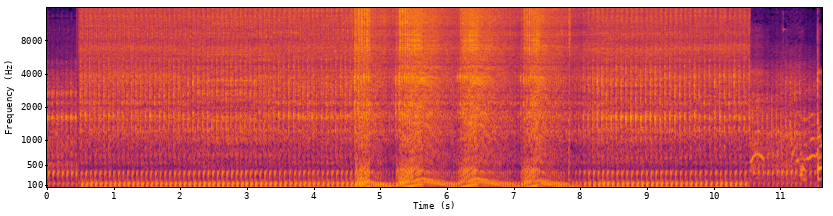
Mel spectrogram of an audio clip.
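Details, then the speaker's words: KTM Duke 390 after cam chain tensioner replacement (fuel pump also cleaned): single-cylinder idles evenly and revs cleanly in three blips, earlier engine noise gone, no rattle or ticking. "है जी कि आवाज़ गाड़ी का चला गया है. It is all good now. In fact पहले थोड़ा बहुत आवाज़ आता था, अभी तो उतना भी नहीं आ रहा है."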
